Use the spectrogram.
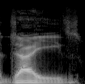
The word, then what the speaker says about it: Ajayi: So Ajayi's, right? That's how you say his name. Ajayi. Ajayi.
